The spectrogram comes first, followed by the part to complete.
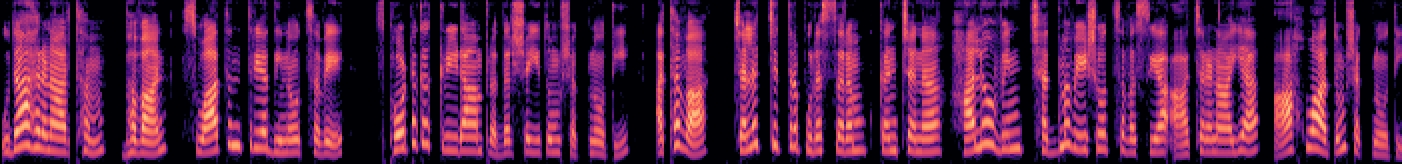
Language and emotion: Sanskrit, neutral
